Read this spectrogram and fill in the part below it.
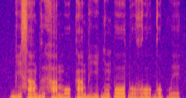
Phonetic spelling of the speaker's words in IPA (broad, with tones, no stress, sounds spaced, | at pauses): b i˦ s ã˨ b ɨ˦ h a˨ m o˧ k ã˨ b iː˨ ɡ ũ˨ p oː˦ ɗ o˨ ɣ oː˧ ɡ o˧ kʷ e˨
